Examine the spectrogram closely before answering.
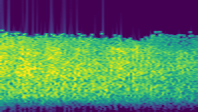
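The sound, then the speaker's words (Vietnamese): Dense applause from an audience at a Buddhist dharma talk: a steady, crackling wash of many hands clapping together that holds at an even level for about two seconds, with no voices. “cho chào pháo tay chung với tất cả ba vị.”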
